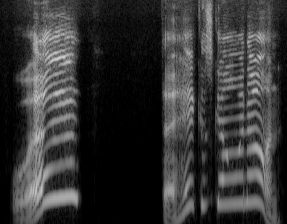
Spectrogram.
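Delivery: very high-pitched disbelief; hammed-up high panicky question; bewildered alarm. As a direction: squeal it in baffled shock. Baffled reaction to screaming, retold.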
